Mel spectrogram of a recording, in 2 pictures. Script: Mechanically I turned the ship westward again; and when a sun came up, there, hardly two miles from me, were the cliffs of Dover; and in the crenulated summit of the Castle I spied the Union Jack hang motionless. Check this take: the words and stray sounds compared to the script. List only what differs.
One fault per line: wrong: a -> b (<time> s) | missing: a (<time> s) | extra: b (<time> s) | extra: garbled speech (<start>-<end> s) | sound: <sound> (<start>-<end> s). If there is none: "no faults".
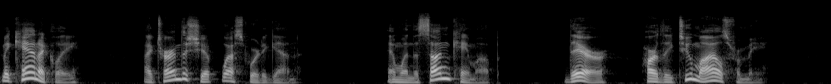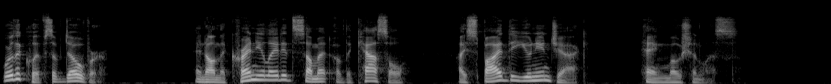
wrong: a -> the (4.1 s)
wrong: in -> on (10.4 s)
